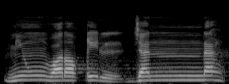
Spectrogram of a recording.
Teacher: یہاں ایک الف کی مقدار میں غنہ کر کے ادغام کریں گے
